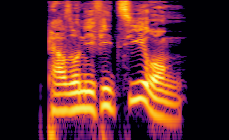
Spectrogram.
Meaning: personification
- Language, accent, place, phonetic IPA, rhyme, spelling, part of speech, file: German, Germany, Berlin, [pɛʁzonifiˈt͡siːʁʊŋ], -iːʁʊŋ, Personifizierung, noun, De-Personifizierung.ogg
